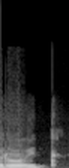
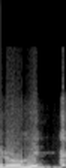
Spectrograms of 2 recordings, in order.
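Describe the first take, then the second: First: रोहित clipped to one quick beat, dropping low; short one-beat Rohit. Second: रोहित with the final vowel held for two beats; two-beat Rohit. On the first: Teacher showing students the short vowel, clipped रोहित. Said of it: "एक मात्रा की ह्रस्व संज्ञा". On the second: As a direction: stretch the end of रोहित. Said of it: "दो मात्रा लगती है". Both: Shown as a demonstration.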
